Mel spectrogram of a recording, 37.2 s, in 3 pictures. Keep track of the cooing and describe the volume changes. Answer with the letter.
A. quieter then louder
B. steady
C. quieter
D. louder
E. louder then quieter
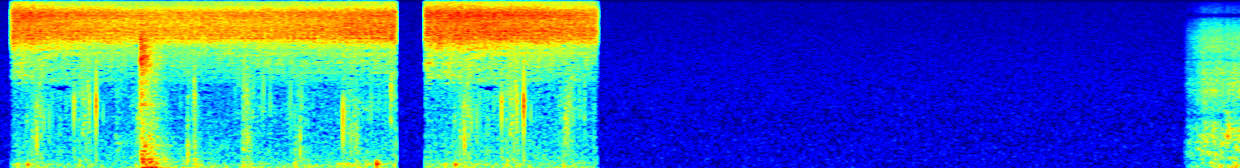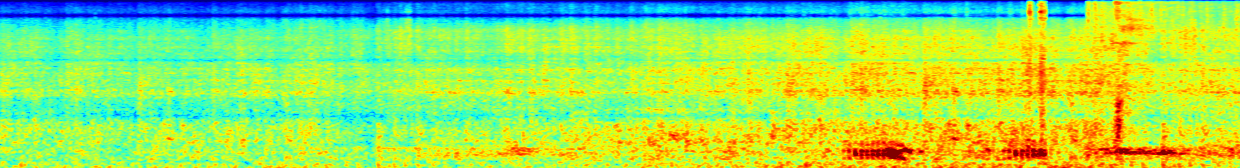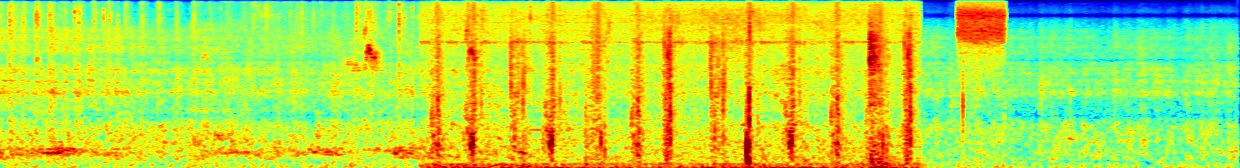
A.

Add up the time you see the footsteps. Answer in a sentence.
The footsteps can be heard for 12 seconds in total.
